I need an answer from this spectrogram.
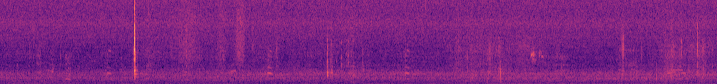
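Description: Faint distant bird calls over a steady outdoor background hiss, with a single sharp click a little under two seconds in.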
